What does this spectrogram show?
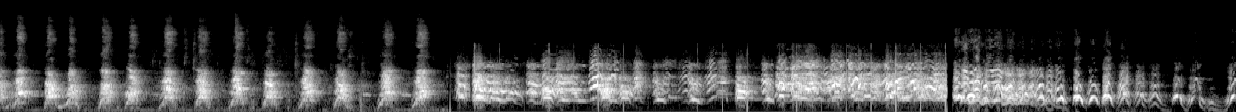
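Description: Dogs barking. First one dog barks again and again, about twice a second. About seven seconds in it switches abruptly to a dense run of overlapping barks and yaps from several dogs.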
